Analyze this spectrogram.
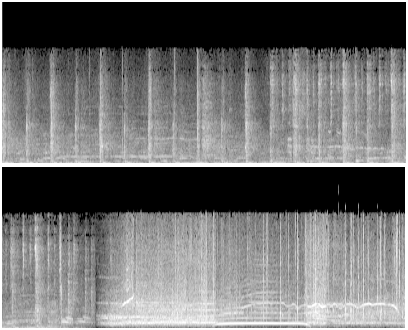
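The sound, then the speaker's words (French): Loud noise at the Trans music festival in Rennes: thumping, beat-driven music with heavy bass gives way to a roaring crowd cheering and shouting, with a sustained high whistle-like tone cutting through for a couple of seconds. “Il y avait plein de monde. Plein de bruit. Plein de lumière.”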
